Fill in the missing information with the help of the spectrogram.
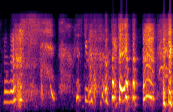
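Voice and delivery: words squeezed out through laughter; losing it while trying to read; giggling high and slow; laughing. Real, not acted. Cracking up mid-reading.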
